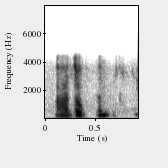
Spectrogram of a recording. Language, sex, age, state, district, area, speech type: Urdu, male, 18-30, Uttar Pradesh, Saharanpur, urban, conversation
